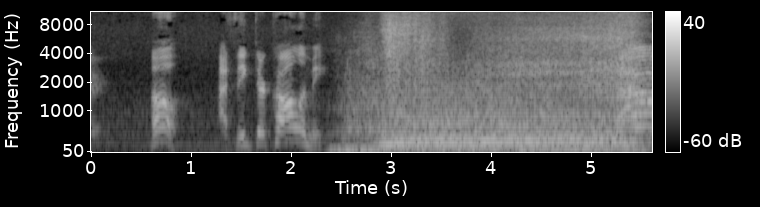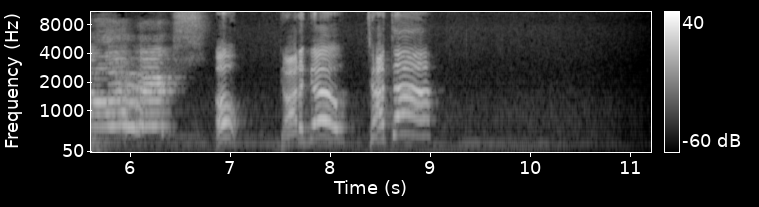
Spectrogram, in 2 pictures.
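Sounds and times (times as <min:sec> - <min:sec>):
speech: 0:00.7 - 0:03.1, 0:07.5 - 0:09.1
giant jet engine boat speeding: 0:02.4 - 0:05.6.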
